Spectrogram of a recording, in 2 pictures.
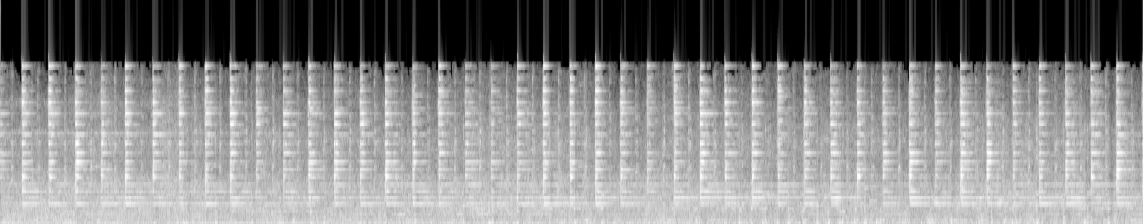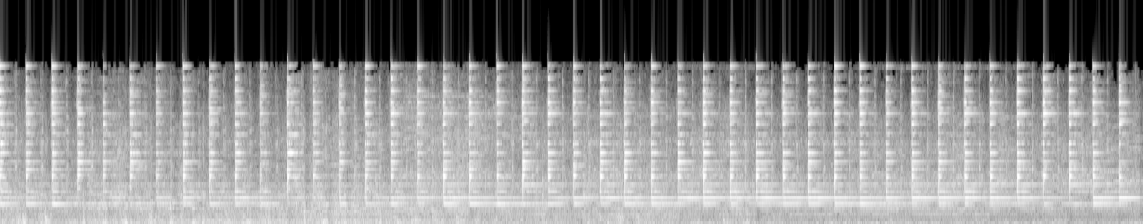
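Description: A train rolling past at close range: a steady rumble and clatter of wheels on rail with a fast, even ticking, and thin steady high-pitched squeal tones over it. It eases off slightly near the end.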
